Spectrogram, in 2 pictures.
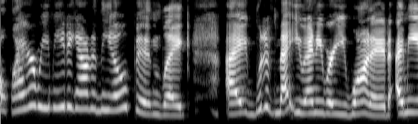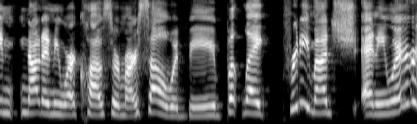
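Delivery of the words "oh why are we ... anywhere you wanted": thrilled, eager, excited outpouring of words. Retelling a scene where Josh meets Davina: imitating excited Josh. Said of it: "He's so excited. He's like".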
